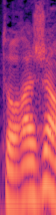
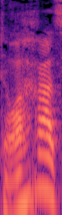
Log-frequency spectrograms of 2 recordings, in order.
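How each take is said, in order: First: The j is a soft French j sound. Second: The j is a harsh Spanish throat sound. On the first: The speaker calls it right. "On peut dire Toraja" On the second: The speaker calls it wrong. "c'est pas la rota espagnole, donc il faut éviter Toraja"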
